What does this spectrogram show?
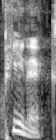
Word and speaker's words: Penix: how you pronounce it. It's Yeah. Penix.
